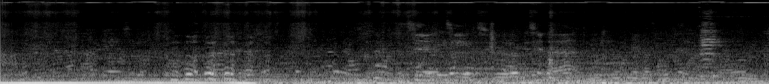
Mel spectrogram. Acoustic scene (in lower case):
bus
